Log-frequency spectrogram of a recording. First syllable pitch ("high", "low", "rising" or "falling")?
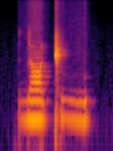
low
